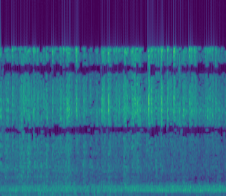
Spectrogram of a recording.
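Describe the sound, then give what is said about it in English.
A quad bike engine idles while hitched to a trailer of supplies, giving a steady, continuous rumble with no clear change in pitch or level. “I'm picked up by a woman driving a quad bike which is latched onto a trailer of supplies.”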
